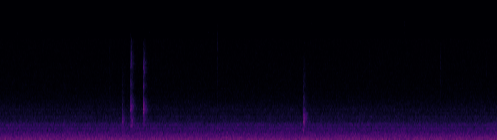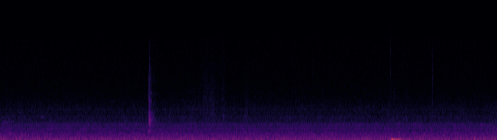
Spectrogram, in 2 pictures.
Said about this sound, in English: Oh, you guys, the air conditioner just turned on. No, hold on.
